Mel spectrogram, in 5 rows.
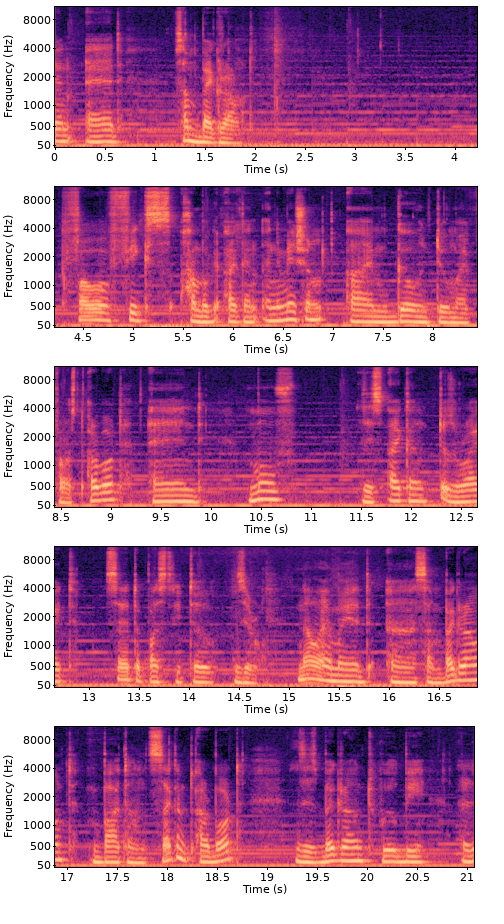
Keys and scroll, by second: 9.3 ctrl+z, 13.9 space, 15.8 ctrl+shift+[, 18.8 space, 19.4 ctrl+c, 19.5 space, 19.9 ctrl+v.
